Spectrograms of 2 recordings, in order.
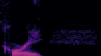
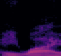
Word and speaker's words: Koray: This is by Jay Faerber, who's the writer, and Corey, I think it's pronounced Corey. It's Koray, but I'm pretty sure that you would say that as Corey Coronel.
